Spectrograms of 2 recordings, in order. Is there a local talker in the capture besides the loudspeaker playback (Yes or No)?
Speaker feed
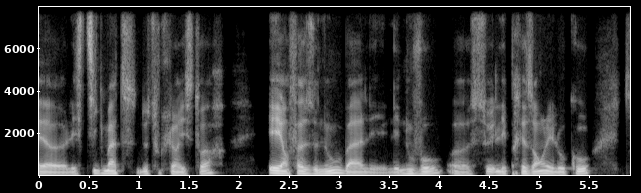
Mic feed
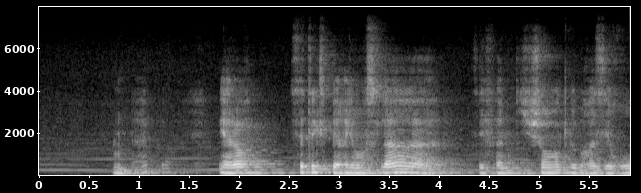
Yes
